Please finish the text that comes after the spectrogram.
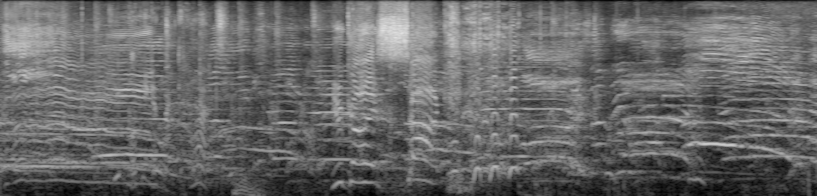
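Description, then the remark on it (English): A loud live audience roars and shouts continuously to imitate an arena crowd, many voices overlapping in a dense, rowdy din, with individual yells and jeers breaking through. “Yeah, give us some roar of the crowd. We have a crowd.”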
